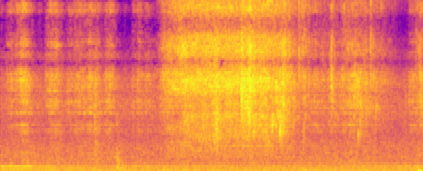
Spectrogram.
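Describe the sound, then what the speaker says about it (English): Parsley being rinsed under a cold running kitchen tap, a steady close rush of water splashing into the sink, with faint rubbing of the leaves under the stream and no talk. "I'll rinse it under cold running water"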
